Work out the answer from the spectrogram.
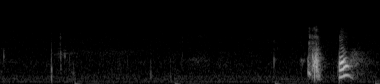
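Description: Two quick, sharp sneezes in close succession after faint sniffing, in a quiet room.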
